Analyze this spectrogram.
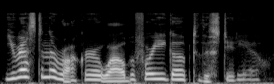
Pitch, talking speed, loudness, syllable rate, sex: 225 Hz, 285 wpm, -17 LUFS, 7.2 syllables/s, female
